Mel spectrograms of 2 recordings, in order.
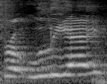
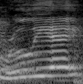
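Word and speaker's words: Roullier: 93 though we get is it chase roulier is how you say his name roulier and a phillip lindsey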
